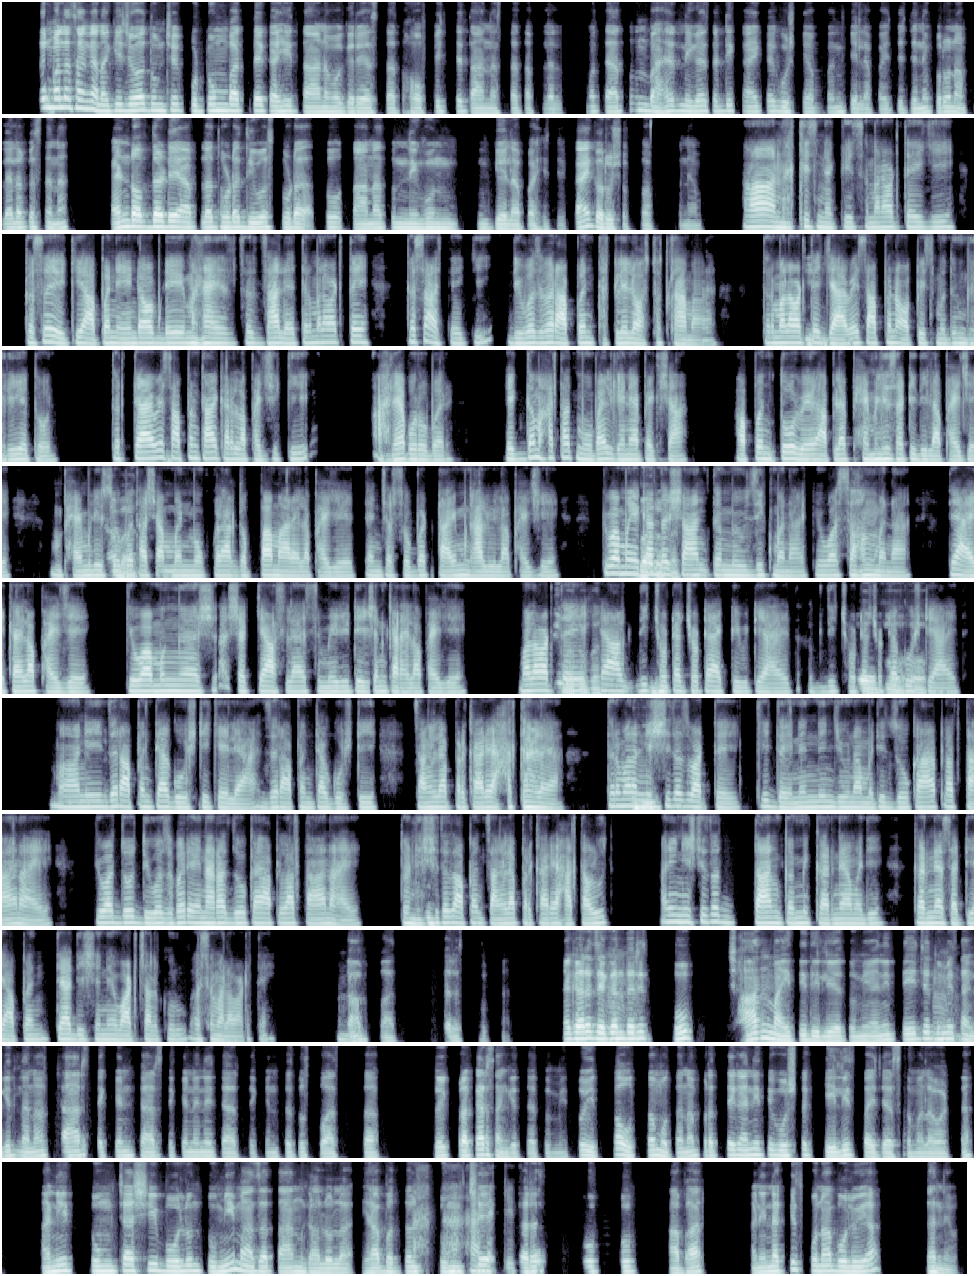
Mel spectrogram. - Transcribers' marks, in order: in English: "एंड ऑफ द डे"; tapping; laughing while speaking: "नक्कीच, नक्कीच"; in English: "एंड ऑफ द डे"; other background noise; in Hindi: "क्या बात!"; in English: "म्युझिक"; in Hindi: "क्या बात!"; chuckle
- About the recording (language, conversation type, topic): Marathi, podcast, दैनंदिन ताण हाताळण्यासाठी तुमच्या सवयी काय आहेत?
